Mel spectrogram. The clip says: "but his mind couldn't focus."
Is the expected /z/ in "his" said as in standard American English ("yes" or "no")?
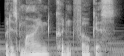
yes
